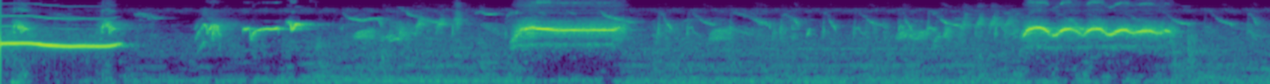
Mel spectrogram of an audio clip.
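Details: White-eye singing in the 'mabuk' (drunk) style: a falling whistle opens, then scattered chirps, a steady whistled phrase and a wavering trilled whistle near the end, with softer twitters between the louder bursts.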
